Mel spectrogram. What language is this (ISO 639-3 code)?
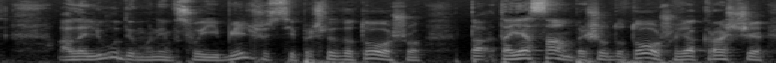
ukr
